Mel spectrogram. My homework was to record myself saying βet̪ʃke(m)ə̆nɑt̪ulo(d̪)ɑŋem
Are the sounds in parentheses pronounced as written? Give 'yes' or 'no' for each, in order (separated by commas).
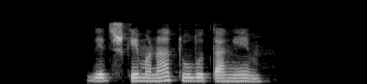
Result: yes, no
